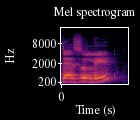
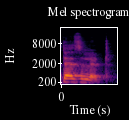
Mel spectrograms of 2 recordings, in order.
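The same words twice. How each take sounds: First: The final syllable sounds like 'late'. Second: The final syllable sounds like 'lit'. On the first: The word is used as a verb. "When it is used as a verb, it is pronounced as" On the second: The word is used as an adjective. "When it is used as adjective, it is pronounced as"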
